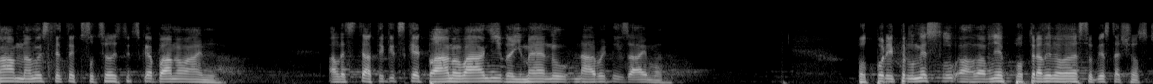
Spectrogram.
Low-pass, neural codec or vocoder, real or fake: 7.2 kHz; codec, 16 kHz, 1 kbps, X-Codec, HuBERT features, trained on general audio; fake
